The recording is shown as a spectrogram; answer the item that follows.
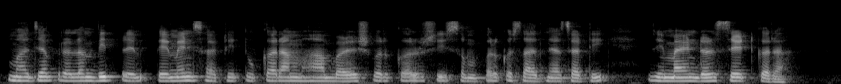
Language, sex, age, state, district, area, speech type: Marathi, female, 60+, Maharashtra, Pune, urban, read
